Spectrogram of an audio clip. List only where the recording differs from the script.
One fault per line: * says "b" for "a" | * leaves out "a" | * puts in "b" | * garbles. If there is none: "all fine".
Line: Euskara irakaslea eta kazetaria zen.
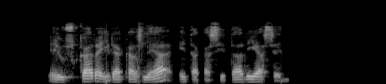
all fine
